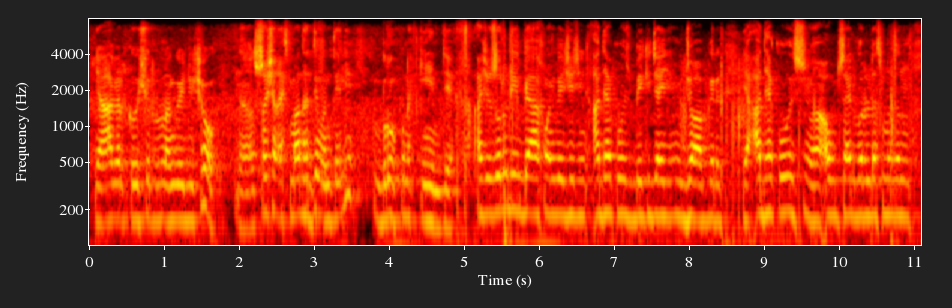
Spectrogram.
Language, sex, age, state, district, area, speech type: Kashmiri, male, 18-30, Jammu and Kashmir, Ganderbal, rural, spontaneous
